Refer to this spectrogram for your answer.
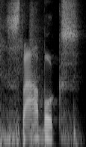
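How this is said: It is said in a Liverpool Scouse accent. "That's like fucking uh, Liverpool. A Scouser"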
